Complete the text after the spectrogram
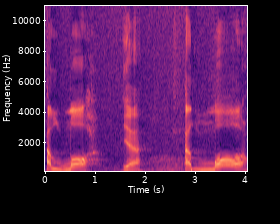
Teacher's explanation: lam yang dibaca dengan tebal kesannya seperti ada waunya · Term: lam tafkhim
